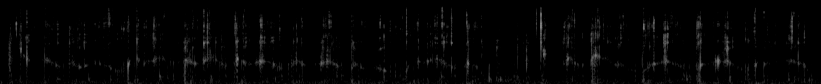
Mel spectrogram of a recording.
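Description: Steady chewing of soft, sticky Turkish delight sprinkled with icing sugar and dried rose petals, with wet mouth clicks and smacks repeating about twice a second for several seconds, no talking.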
